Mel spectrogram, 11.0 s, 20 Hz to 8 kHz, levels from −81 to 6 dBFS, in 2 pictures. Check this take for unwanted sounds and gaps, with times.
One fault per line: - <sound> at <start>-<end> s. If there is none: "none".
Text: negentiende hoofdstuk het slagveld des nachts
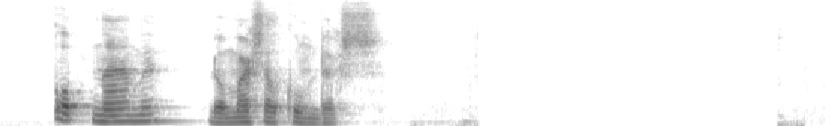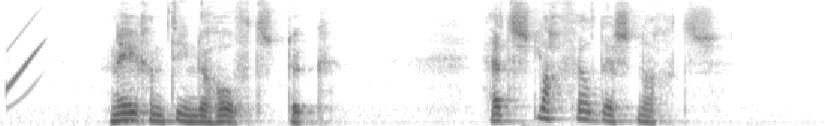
- chirp at 5.5-5.8 s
